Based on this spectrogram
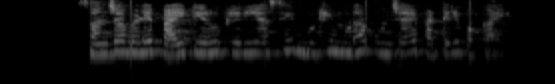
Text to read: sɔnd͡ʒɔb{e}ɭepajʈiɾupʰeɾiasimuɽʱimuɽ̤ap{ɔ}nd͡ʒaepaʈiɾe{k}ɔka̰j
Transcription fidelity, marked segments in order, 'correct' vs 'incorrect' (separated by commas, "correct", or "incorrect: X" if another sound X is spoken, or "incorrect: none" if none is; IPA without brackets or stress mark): correct, incorrect: u, incorrect: p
